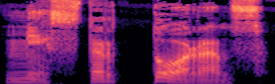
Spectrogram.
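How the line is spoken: Icy tone. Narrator (Russian): сказал Улман самым ледяным тоном

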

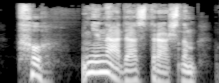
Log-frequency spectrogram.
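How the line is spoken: Pleading. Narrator (Russian): взмолился Валера

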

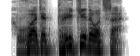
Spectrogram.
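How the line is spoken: Barked. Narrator (Russian): рявкнул я

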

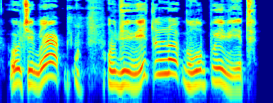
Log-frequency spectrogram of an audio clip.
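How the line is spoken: Mumbling with full mouth. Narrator (Russian): набив свининый рот, прошамкал Гарри Рекс

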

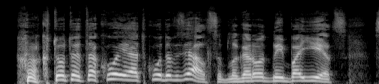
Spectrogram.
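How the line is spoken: Speaking while laughing. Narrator (Russian): сказал принц Джон, продолжая смеяться

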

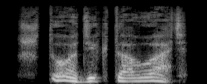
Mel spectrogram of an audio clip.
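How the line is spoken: Hoarse rasp. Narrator (Russian): прохрипел я

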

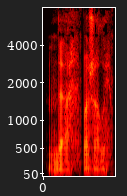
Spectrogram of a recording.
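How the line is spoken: Mumbled. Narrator (Russian): пробормотал он

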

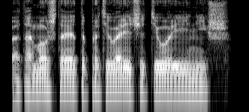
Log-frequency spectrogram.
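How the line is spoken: Calm reply. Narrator (Russian): спокойно отвечает Хак

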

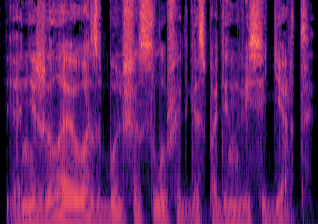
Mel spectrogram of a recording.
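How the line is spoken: Quiet. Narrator (Russian): тихо сказал Геральт

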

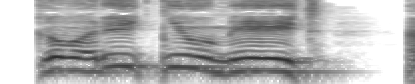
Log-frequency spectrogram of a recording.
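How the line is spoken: Plain. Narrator (Russian): ответил комендант

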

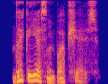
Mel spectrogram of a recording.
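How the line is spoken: Quiet statement. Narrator (Russian): тихонько сказал Хилвар

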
